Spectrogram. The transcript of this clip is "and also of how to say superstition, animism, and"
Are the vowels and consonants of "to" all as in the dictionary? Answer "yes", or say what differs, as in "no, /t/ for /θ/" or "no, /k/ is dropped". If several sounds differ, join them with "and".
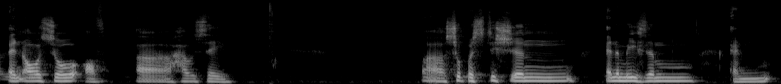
no, /s/ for /t/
